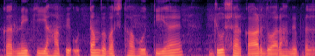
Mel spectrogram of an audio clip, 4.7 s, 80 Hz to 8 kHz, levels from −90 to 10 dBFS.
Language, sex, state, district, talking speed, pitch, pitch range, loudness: Hindi, male, Madhya Pradesh, Umaria, 150 wpm, 120 Hz, 110-125 Hz, -19 LUFS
